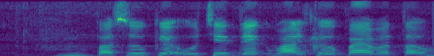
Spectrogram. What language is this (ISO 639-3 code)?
mag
